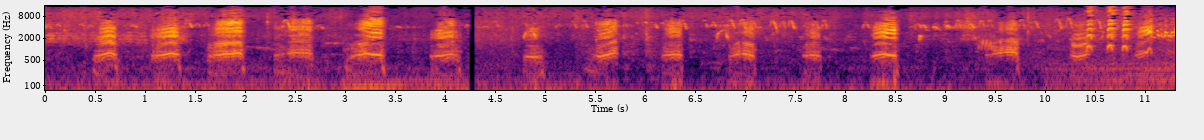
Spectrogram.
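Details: Purple swamphen on a trapping lure track: a series of nasal, harmonic wailing calls repeated irregularly about once a second, each rising then falling, with background hiss and a brief jumble of higher calls near the end.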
